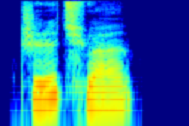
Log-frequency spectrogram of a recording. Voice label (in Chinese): "职权", Chinese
